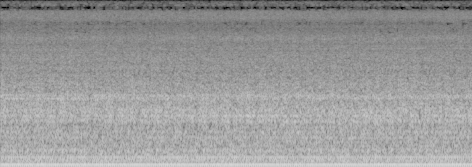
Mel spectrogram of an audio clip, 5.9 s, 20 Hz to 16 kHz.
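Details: 1993 Cummins D350 chassis with 12-valve diesel and automatic, 1940 Chevy truck body, just fired up: steady fast diesel clatter, no dip or hunt, well above normal idle; fixed by backing off the idle adjustment screw and adjusting the rod.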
